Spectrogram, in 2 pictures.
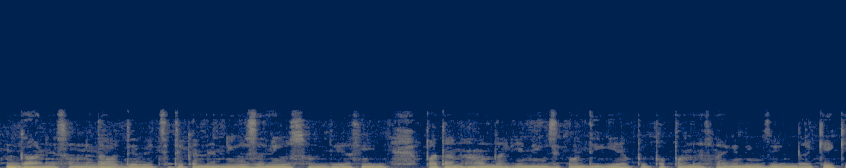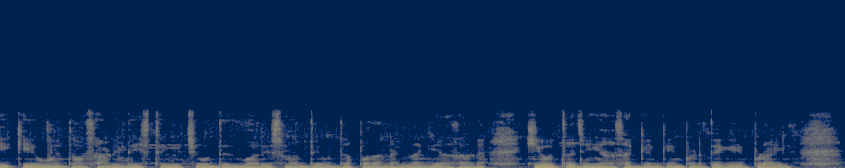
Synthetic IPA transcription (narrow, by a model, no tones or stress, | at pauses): ɡaːɽ̃esʊnnẽːd̪aːʋəd̪jeːʋɪt͡ʃt̪ekənːeːnjuːznjuːzsʊnd̪eːəsĩːpət̪aːnaːnd̪aːkinjuːzkõnd̪iːɡiaːpipɐpːaːnẽsnaːkenjuːzeɦʊ̃nd̪aːkekikeːuet̪ãːsaːɽeːd̪eːʃd̪eːʋɪt͡ʃod̪eːd̪ʋaːɾesʊnad̪eːʊd̪aːpət̪aːnləɡd̪aːɡɪjaːsaːɽaːkɪot̪ad͡ʒijãːsəɡənkẽmpəɽt̪eːɡeːpɽaːid͡ʒ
